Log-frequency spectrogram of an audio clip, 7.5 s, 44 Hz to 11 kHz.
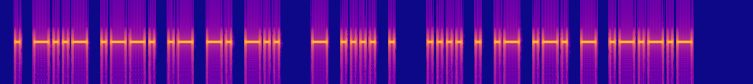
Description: Morse code, heard as a keyed tone, about 25 wpm, 700 Hz. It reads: EXPAND THE HEART.
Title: Sentences from Top 1400 Words 25wpm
